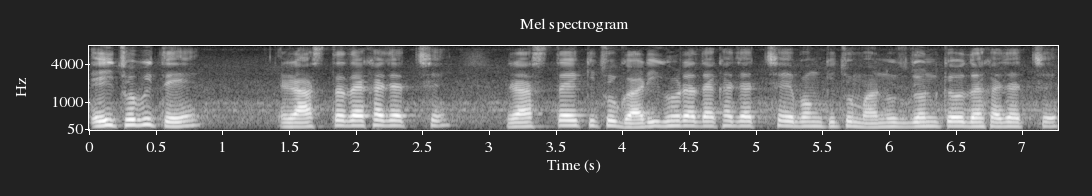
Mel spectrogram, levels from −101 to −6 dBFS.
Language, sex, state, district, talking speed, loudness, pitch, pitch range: Bengali, male, West Bengal, Dakshin Dinajpur, 130 wpm, -16 LUFS, 160 Hz, 150-180 Hz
